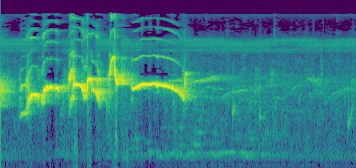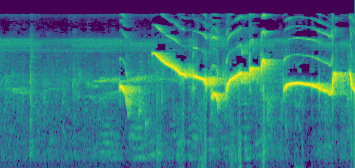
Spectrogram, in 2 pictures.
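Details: Morning lure song of an oriental magpie-robin: rich whistled notes jumping between pitches, a lull of soft faint notes for about three seconds, then a vigorous run of high upslurred and downslurred whistles.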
